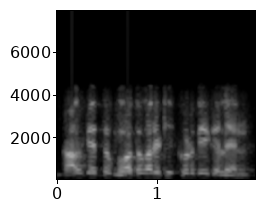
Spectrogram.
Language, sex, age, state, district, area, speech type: Bengali, male, 18-30, West Bengal, Malda, rural, conversation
